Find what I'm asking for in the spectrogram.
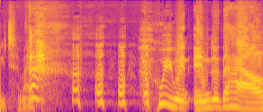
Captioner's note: both laughs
